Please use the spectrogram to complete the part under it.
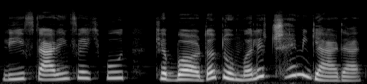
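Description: A woman's voice: fairly high pitch, animated, darkish tone, no echo, faint music behind. Woman narrating an audiobook, dry. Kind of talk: scripted narration.

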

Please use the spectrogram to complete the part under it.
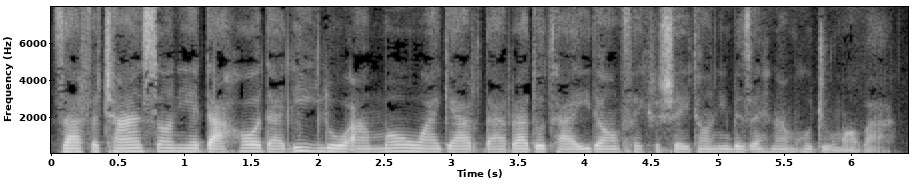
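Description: A woman narrating a short story in a measured, calm reading. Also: low voice.

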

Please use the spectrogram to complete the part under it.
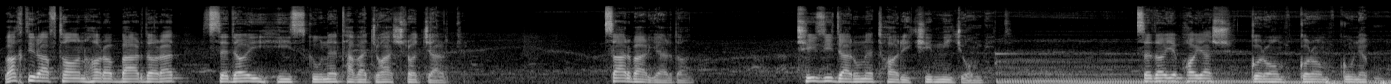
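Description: A man narrating a scripted story in a calm, measured way. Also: mid-range voice. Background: faint background music.

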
